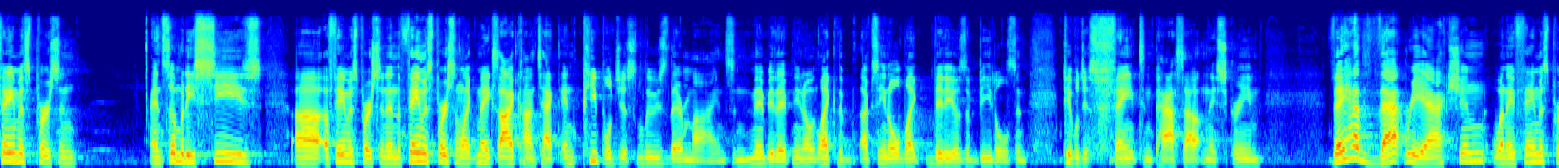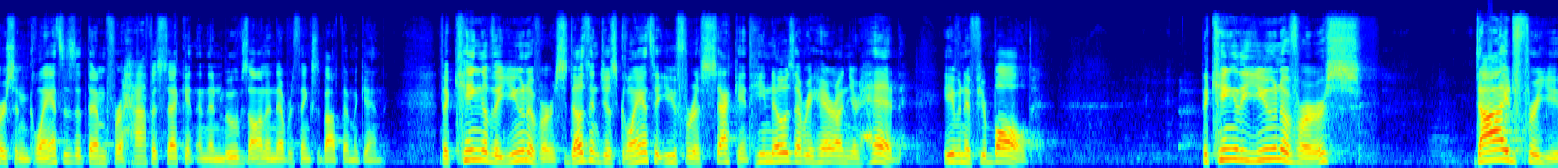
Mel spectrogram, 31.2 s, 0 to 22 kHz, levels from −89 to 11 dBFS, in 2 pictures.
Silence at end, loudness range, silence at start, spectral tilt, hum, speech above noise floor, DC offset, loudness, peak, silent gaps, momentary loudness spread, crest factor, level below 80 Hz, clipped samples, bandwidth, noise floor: 0 s; 6 LU; 0 s; -4.5 dB/octave; none; 41 dB; under 0.1%; -21 LUFS; 0 dBFS; none; 13 LU; 22 dB; -82 dBFS; under 0.1%; 16 kHz; -62 dBFS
